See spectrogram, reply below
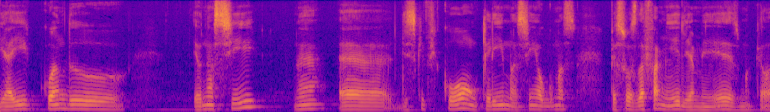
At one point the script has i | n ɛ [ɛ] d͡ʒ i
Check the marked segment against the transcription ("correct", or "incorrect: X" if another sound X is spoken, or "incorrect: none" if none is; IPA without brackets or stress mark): correct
